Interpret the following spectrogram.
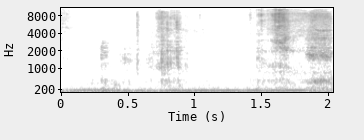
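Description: Quiet car cabin with a faint steady low hum and a few faint soft ticks from chewing fries.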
